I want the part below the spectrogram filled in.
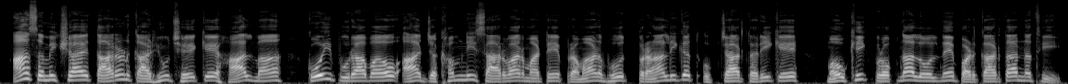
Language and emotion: Gujarati, neutral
